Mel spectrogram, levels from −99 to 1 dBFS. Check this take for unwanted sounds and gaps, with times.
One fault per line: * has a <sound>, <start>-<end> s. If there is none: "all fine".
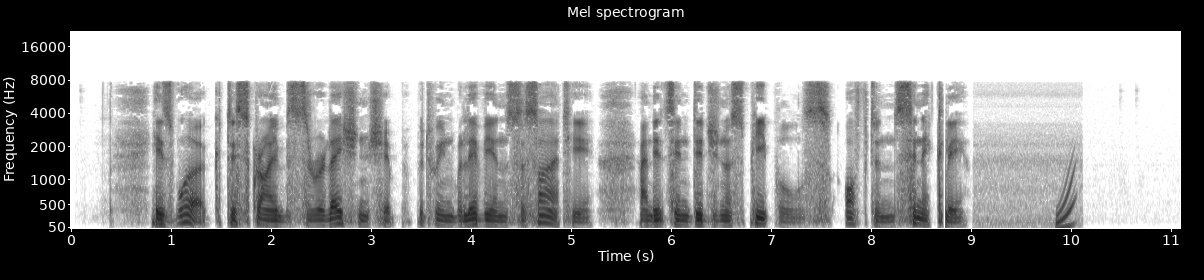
* has a dropout, 8.7-8.7 s
* has a chirp, 9.8-10.1 s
